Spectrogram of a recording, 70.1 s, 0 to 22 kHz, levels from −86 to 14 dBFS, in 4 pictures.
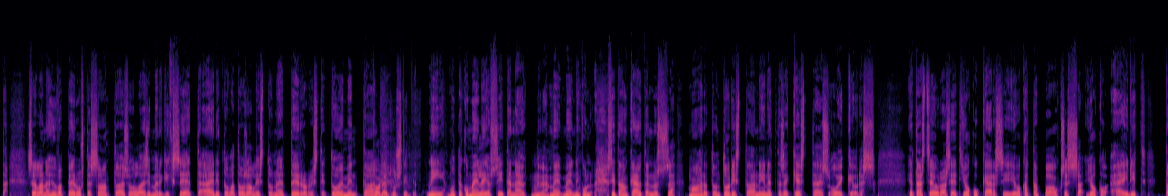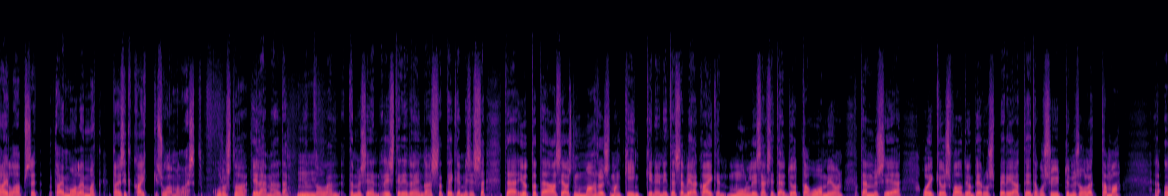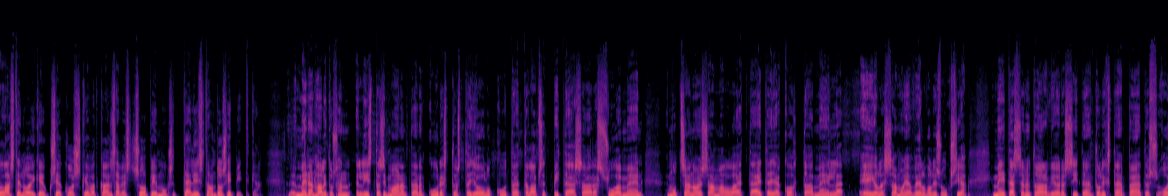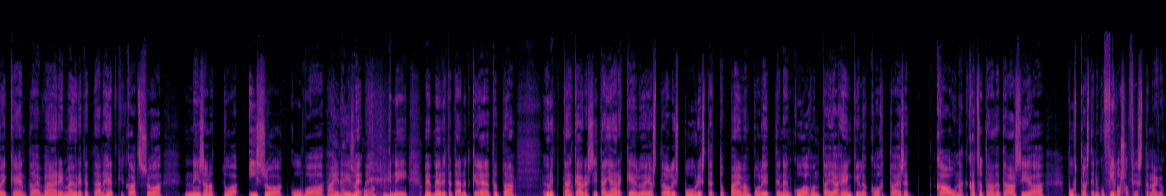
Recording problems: none

